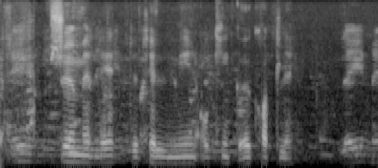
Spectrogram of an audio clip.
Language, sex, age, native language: Icelandic, male, 13, Icelandic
